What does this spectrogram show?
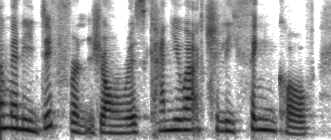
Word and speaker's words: genre: from French and so we try as English people to pronounce it in a French way and the pronunciation isre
